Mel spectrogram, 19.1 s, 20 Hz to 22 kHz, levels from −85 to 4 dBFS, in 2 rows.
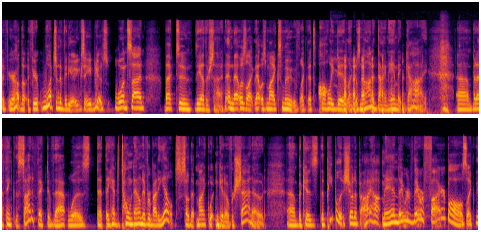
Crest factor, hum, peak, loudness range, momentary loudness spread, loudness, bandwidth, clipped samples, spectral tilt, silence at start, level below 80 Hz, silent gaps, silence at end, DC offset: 14 dB; none; 0 dBFS; 2 LU; 6 LU; -14 LUFS; 12.5 kHz; under 0.1%; -5 dB/octave; 0 s; -46 dBFS; none; 0 s; under 0.1%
